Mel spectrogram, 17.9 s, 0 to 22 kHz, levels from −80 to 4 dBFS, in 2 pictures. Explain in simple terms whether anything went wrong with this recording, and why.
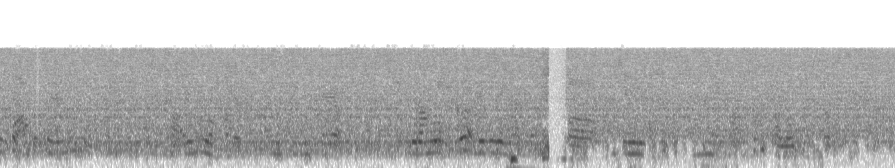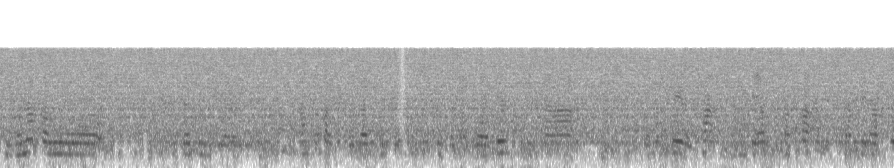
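Yes, two things went wrong. Throughout the recording, a second copy of the speech follows the original about 0.38 seconds later, almost as loud as the first. That is an echo leak. The likely cause is that the person at the other end had the call on a loudspeaker, and their phone failed to cancel what its microphone picked up, so the sound was sent back. Unlike room reverberation, which smears sound smoothly, this is a distinct, late repeat.

There are also two very brief glitches, at 5.05 s and 11.71 s, lasting 15 and 7.5 milliseconds. These are concealed Bluetooth headset packet loss. Small pieces of audio were lost between the headset and the phone, and the phone filled each gap by repeating a matching stretch of the sound just before it. The single loss at 11.71 s is nearly hidden. The headset's normal wideband sound is still audible, with its slight graininess on louder moments.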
